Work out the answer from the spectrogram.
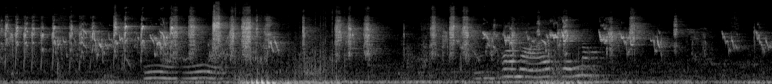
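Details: Budgerigars singing on 22 May 2023, a dense chatter of short chirps and squawky notes with a few clear warbled whistles near the start and middle, over a low steady hum.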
